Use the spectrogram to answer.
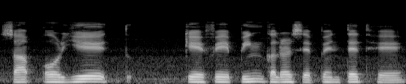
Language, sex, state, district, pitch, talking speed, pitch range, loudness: Hindi, male, Arunachal Pradesh, Lower Dibang Valley, 115 Hz, 130 wpm, 115-125 Hz, -16 LUFS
